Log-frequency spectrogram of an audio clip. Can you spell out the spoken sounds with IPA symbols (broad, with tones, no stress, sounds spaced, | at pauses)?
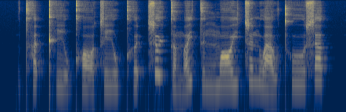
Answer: t̪ʰ ɐ˧ t̚ kʰ iː˨˩ w kʰ ɔː˨˩ t͡s iː˨ w kʰ ɵ˨˥ t̚ s ɵ˥ ɥ t̪ ɐ˨˩ m ɐ˥ j t̪ ɪ˨ ŋ m ɔː˨˧ j t͡s ɵ˧ n w aː˨˩ w t̪ʰ uː˧ s ɐ˥ k̚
